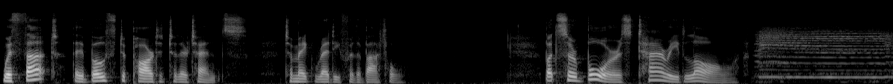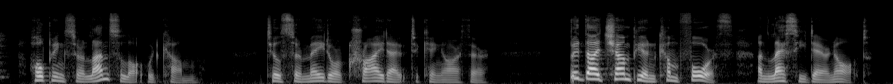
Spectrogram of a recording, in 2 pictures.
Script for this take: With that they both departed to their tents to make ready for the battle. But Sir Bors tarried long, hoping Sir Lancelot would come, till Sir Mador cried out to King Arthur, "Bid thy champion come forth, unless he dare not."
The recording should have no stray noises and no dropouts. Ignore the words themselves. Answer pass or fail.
fail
